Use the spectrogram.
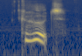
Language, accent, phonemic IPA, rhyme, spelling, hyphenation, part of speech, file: English, General American, /kəˈhuts/, -uːts, cahoots, ca‧hoots, noun / verb, En-us-cahoots.ogg
- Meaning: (noun) Chiefly preceded by in: collaboration or collusion, chiefly for a nefarious reason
